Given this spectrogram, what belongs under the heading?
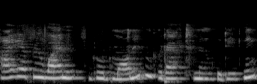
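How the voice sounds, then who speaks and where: This woman's voice sits high. The pitch rises and falls a normal amount. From Kenya. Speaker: speaker in online citizen forum. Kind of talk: public forum speech.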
